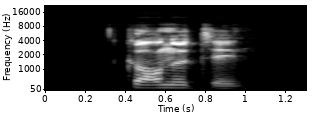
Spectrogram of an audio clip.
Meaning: to cup
- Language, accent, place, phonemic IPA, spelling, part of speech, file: French, France, Lyon, /kɔʁ.nə.te/, corneter, verb, LL-Q150 (fra)-corneter.wav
